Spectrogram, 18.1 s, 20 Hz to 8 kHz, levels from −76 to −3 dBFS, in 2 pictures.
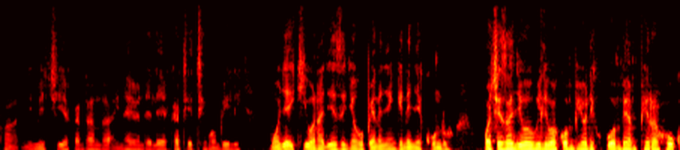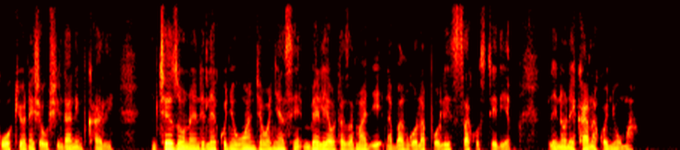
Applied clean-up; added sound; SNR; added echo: none; none; none; none.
